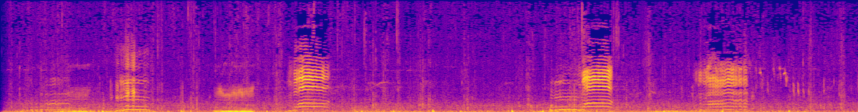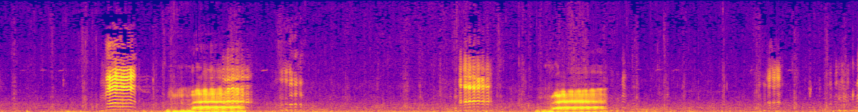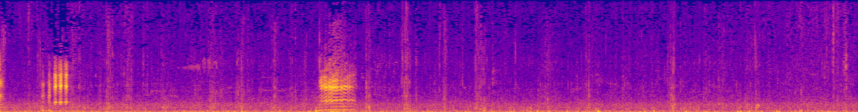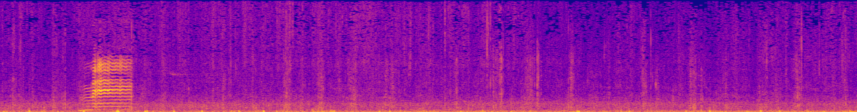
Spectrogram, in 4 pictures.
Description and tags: sheep on pasture
A flock of sheep mowing happily on pasture.
countryside, farm, field-recording, nature, sheep, spring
